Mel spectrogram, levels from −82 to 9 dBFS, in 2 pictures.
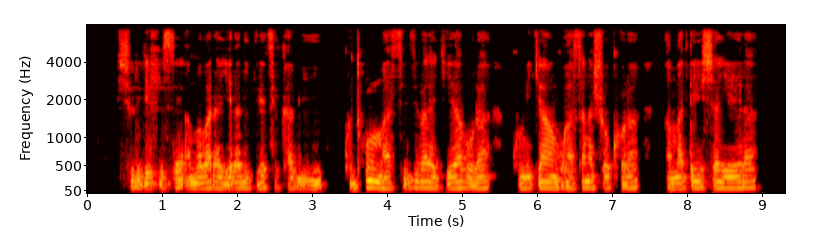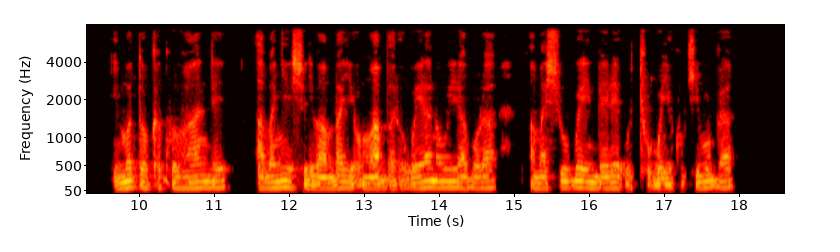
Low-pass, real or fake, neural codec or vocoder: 7.2 kHz; real; none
